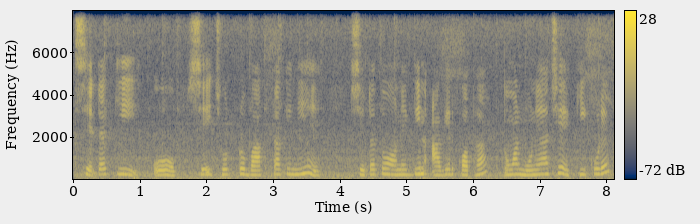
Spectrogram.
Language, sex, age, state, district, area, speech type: Bengali, female, 45-60, West Bengal, Kolkata, urban, read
